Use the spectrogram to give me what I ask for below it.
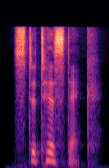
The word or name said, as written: statistic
